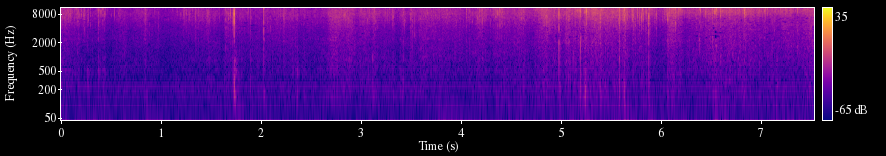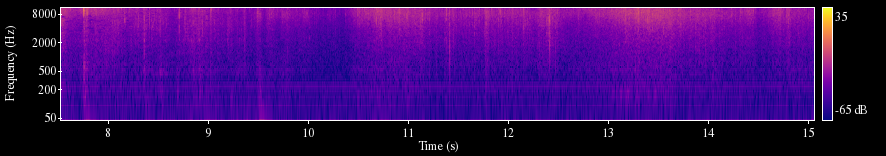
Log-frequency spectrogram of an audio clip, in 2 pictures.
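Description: Gloved fingertips press into, scratch through and crumple a loose pile of thin, dry wood shavings. The result is a quiet, bright, continuous crinkling and crackling that swells and fades, with a few sharper ticks and a faint steady low hum underneath.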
